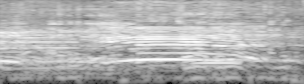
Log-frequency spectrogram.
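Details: A single cow moos at Warujayeng cattle market, Nganjuk. The deep, drawn-out bellow holds nearly three seconds, swelling in the middle and tapering off, with only faint background noise.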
